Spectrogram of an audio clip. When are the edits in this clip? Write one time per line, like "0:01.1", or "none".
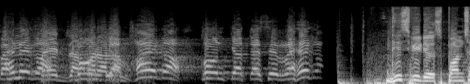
0:03.1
